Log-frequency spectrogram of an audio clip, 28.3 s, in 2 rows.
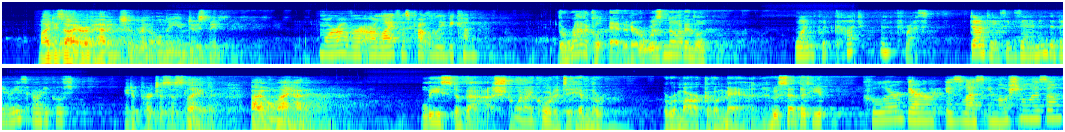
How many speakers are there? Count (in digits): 4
